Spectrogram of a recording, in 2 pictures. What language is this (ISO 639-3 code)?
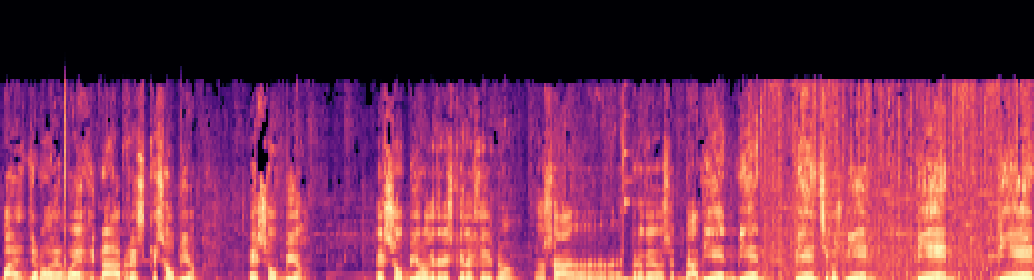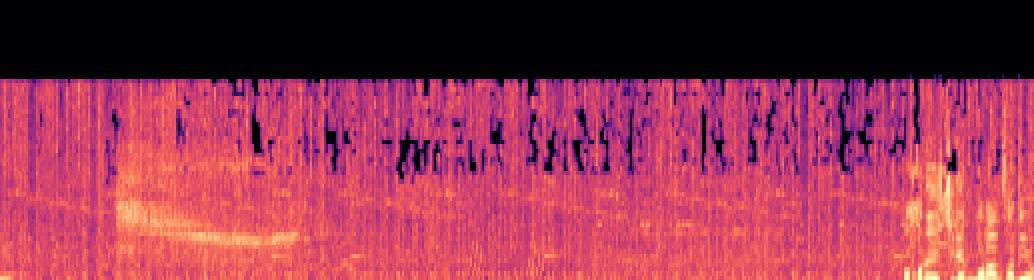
spa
